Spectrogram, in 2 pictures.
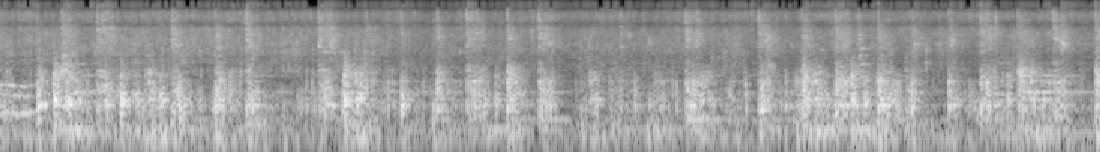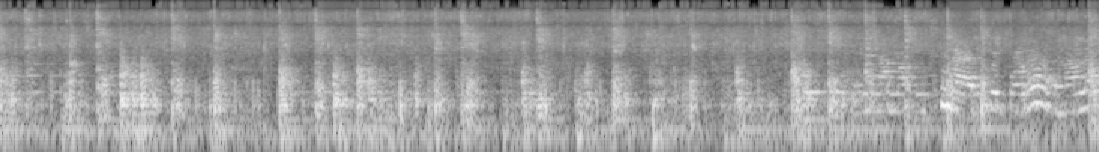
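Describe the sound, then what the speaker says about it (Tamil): Small shallots frying in oil for mushroom kulambu, a loud, dense sizzle with constant rapid stirring and metallic scraping of a ladle against the pan, close and unbroken for the whole stretch. "சின்ன வெங்காயத்தை எண்ணெயில் நல்லா வதக்கிடுங்க."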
